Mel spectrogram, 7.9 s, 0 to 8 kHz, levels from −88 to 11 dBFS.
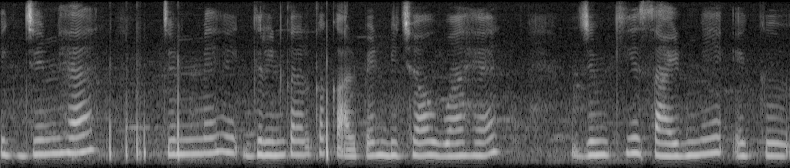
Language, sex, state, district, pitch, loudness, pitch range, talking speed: Hindi, female, Uttar Pradesh, Budaun, 245 Hz, -21 LUFS, 230-275 Hz, 135 wpm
